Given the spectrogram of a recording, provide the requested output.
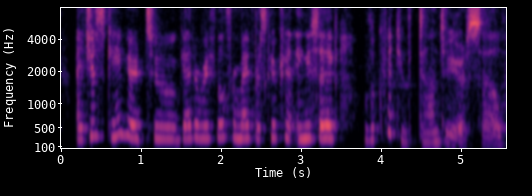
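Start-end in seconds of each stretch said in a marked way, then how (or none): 3.8-5.6 soft, patronizing, condescending tone. Retelling what a woman said during a prescription refill, mimicking a condescending tone. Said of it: "in this condescending tone of voice".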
